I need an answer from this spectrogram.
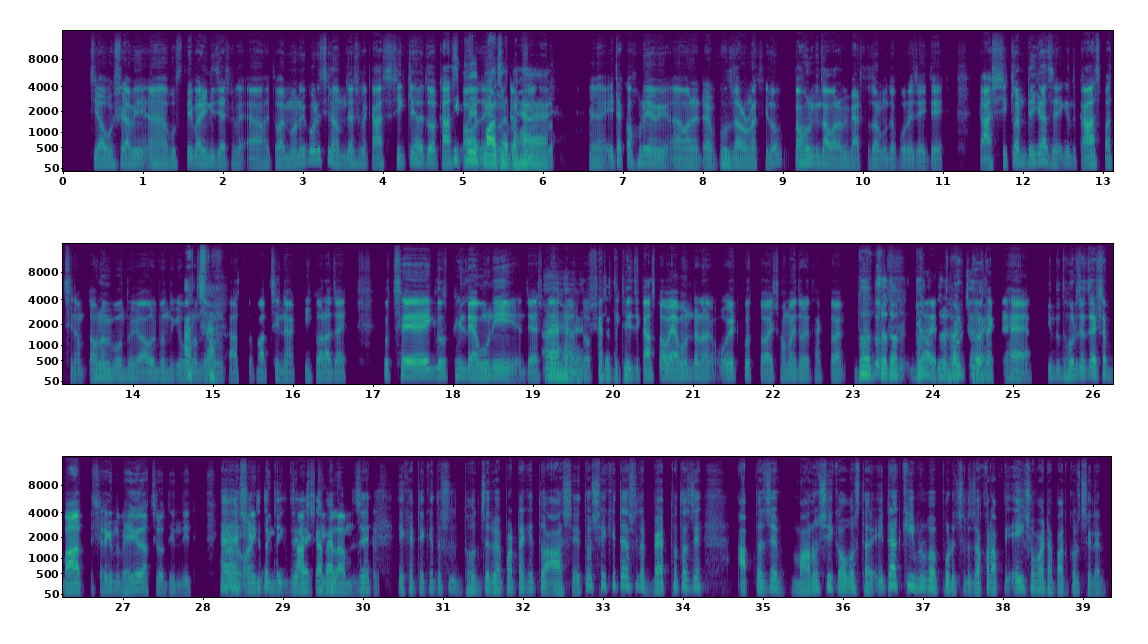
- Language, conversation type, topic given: Bengali, podcast, ব্যর্থতার পর তুমি কীভাবে নিজেকে আবার দাঁড় করিয়েছিলে?
- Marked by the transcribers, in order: none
